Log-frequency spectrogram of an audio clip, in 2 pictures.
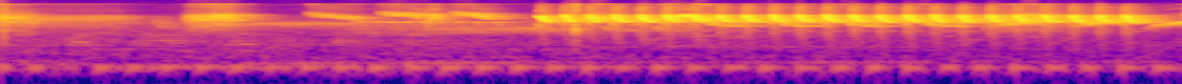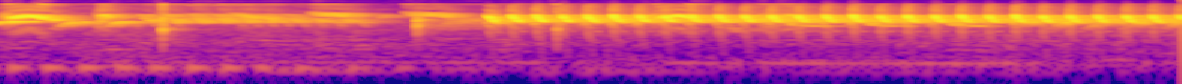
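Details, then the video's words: A cigun sings a series of quick, varied, high chirps, then an intense, buzzy trill of rapid notes. The trill pauses for more twittering and starts up again; a faint low hum runs underneath. "MASTERAN CIGUN BREM"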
